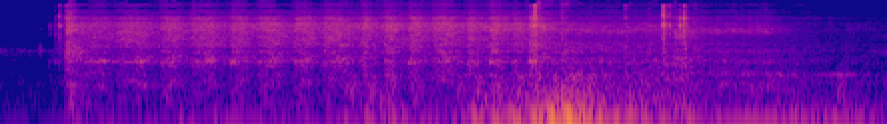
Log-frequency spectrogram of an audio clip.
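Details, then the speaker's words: Ford Fiesta TDCi diesel with no fault codes, just driven in and warm: the starter churns for a couple of seconds before it reluctantly catches and settles to idle. The long crank is worse when cold, and the cause is not pinned down. "and it it it's it takes quite a long time when it's cold it's worse"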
